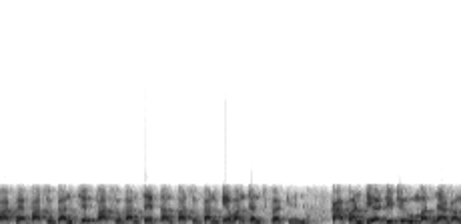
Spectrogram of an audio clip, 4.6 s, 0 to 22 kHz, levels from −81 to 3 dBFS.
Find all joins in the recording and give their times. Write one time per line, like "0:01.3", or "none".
0:03.1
